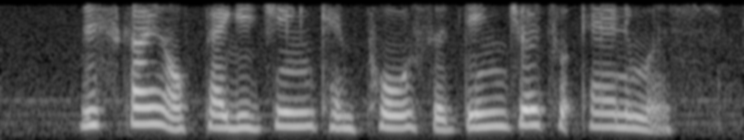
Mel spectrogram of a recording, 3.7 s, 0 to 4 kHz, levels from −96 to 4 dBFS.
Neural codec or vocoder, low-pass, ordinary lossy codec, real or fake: none; 3.6 kHz; none; real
